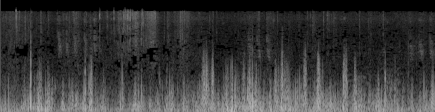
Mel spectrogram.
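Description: Wind buffeting a phone's microphone as a low, uneven rumble, with irregular crackles and knocks.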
